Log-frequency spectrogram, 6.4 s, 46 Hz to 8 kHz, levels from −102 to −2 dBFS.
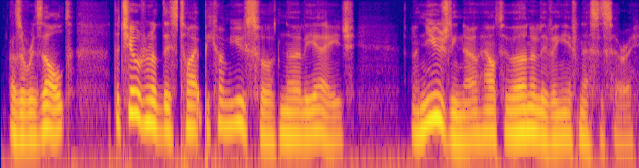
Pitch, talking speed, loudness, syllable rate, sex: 135 Hz, 225 wpm, -17 LUFS, 7.5 syllables/s, male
